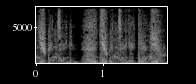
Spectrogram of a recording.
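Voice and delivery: hushed, very soft whisper; whispered encouragement. Acted. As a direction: whisper it close into the listener's ear. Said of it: "I'm whispering dirty encouragements in your ear".

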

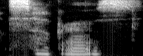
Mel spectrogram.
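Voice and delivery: slow, hushed mock disgust; breathy disgust. Teasing a partner, hushed mock disgust. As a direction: whisper it slowly, as if grossed out.

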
